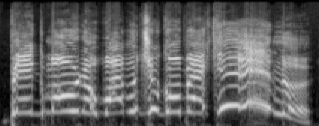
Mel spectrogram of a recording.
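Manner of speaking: high-pitched, exasperated shouting at the fighter; frantic yelling. Real, not acted. Frantic pleading as fighter goes back in.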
